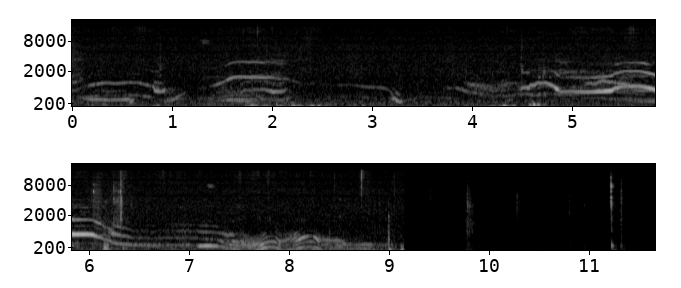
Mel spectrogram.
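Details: On the Serengeti plains of northern Tanzania during the rains, lion cubs travelling with two mothers whine together in high, wavering, cat-like mews that rise and fall in overlapping bursts.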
